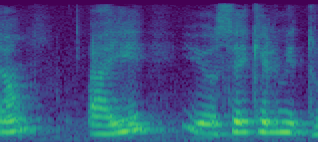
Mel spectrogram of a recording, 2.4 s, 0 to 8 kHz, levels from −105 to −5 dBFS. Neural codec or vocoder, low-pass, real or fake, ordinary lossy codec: none; 7.2 kHz; real; MP3, 64 kbps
